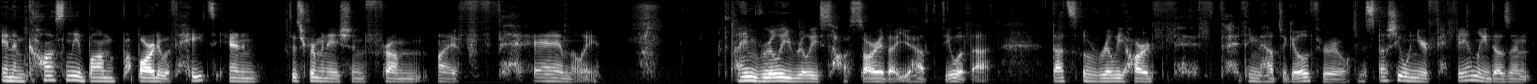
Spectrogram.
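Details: Stuttering in an adult male speech-language pathologist who stutters, with upper-body jerks as secondary behaviours, co-occurring Tourette's syndrome with facial, jaw and neck tics, and a father who also stuttered.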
